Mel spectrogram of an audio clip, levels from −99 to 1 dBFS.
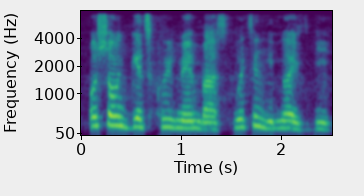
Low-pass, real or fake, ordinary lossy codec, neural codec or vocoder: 7.2 kHz; fake; none; codec, 44.1 kHz, 7.8 kbps, Pupu-Codec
